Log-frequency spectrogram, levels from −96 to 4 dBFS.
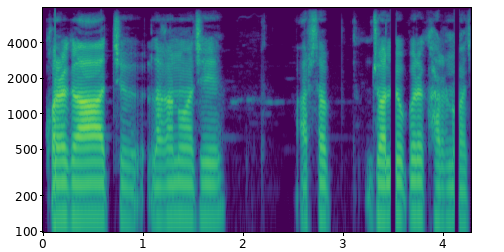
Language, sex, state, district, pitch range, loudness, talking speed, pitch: Bengali, male, West Bengal, Jhargram, 125-135 Hz, -20 LUFS, 140 wpm, 130 Hz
